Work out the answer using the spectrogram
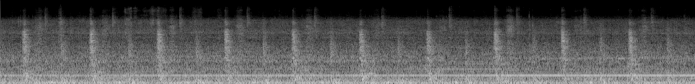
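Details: GE front load washer in spin with medium or large load: steady motor hum with sharp thumps about 1.5 per second as something inside hits the cabinet; tub knocking against cabinet, cause unknown to owner.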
